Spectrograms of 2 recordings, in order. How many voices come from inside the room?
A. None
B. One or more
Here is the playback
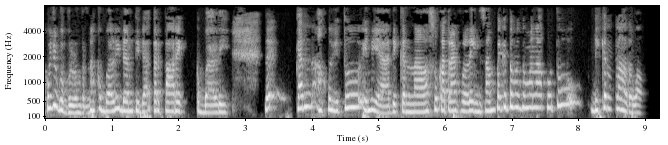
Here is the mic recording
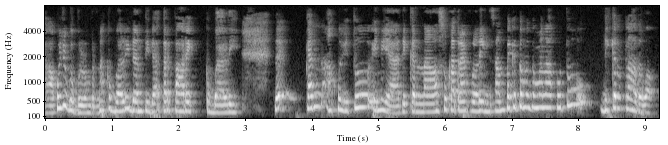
A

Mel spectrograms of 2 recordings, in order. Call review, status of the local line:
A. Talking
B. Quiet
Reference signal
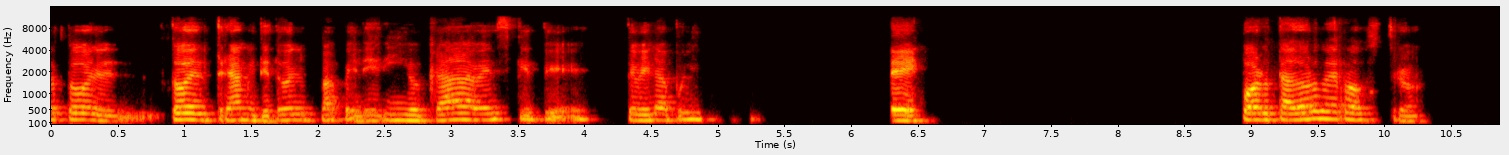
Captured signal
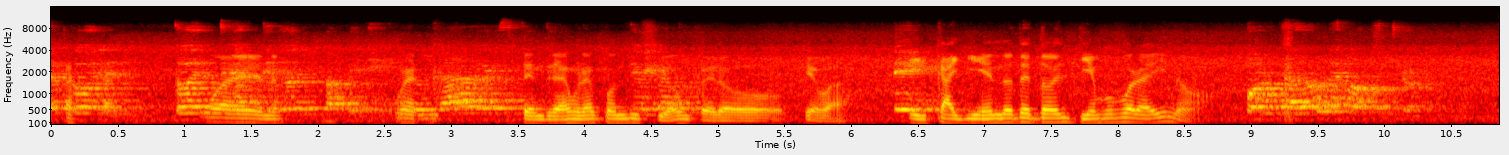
A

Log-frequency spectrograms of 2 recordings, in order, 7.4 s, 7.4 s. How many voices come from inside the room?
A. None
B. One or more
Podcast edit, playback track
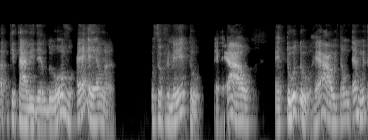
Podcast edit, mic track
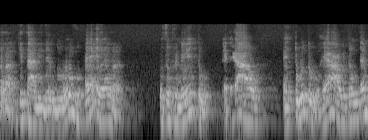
A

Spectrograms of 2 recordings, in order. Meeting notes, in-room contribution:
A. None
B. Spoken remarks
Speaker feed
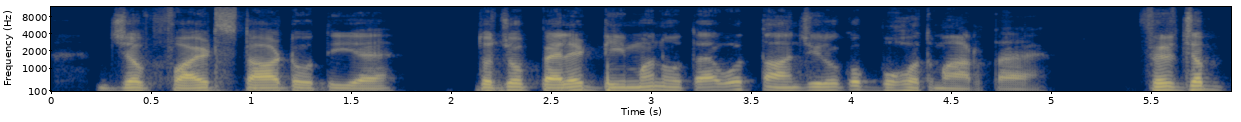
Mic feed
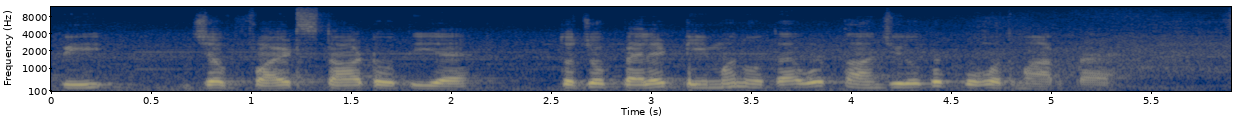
A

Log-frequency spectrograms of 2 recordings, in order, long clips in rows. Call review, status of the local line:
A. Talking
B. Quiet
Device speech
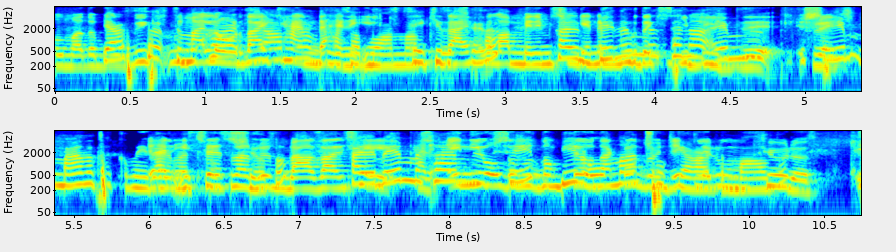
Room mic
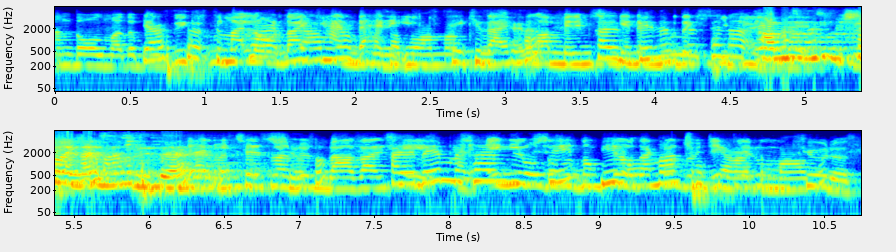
A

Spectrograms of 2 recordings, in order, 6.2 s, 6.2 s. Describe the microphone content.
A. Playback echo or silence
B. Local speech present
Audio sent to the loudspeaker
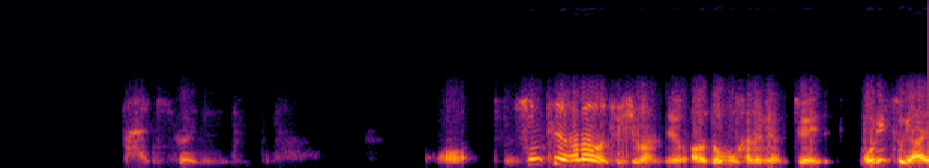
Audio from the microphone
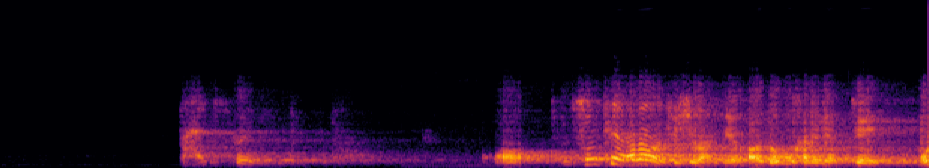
A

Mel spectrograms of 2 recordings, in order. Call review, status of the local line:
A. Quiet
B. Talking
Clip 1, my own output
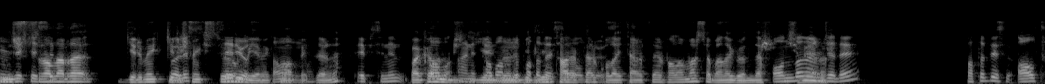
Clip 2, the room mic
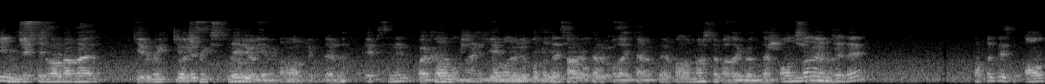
A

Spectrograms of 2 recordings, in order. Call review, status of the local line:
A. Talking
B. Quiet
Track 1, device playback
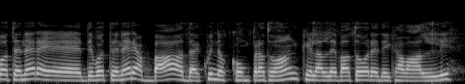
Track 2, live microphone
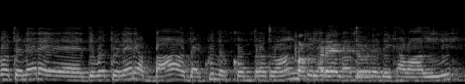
A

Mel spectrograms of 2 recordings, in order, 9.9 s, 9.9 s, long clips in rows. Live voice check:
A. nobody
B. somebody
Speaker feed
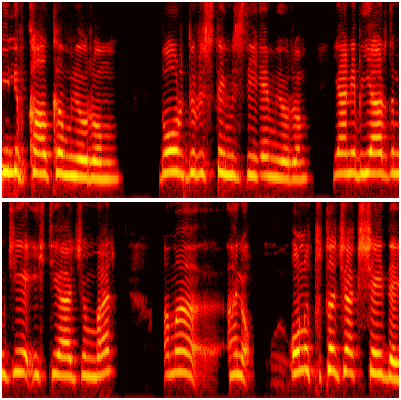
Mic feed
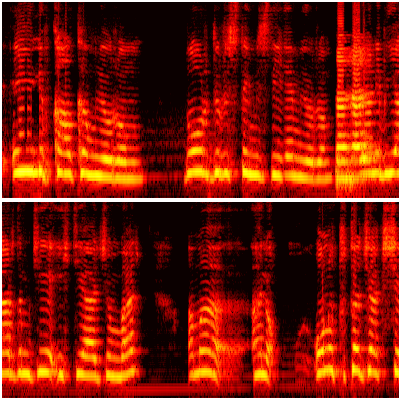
B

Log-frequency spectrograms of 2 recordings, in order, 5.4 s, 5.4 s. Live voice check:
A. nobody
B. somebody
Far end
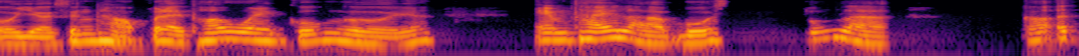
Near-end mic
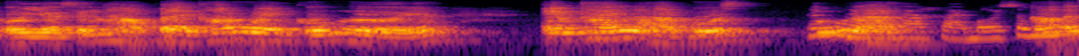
B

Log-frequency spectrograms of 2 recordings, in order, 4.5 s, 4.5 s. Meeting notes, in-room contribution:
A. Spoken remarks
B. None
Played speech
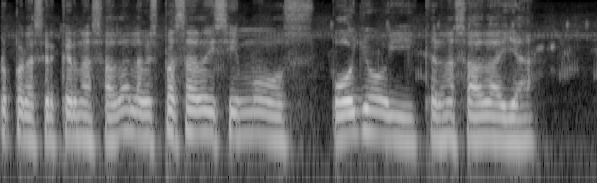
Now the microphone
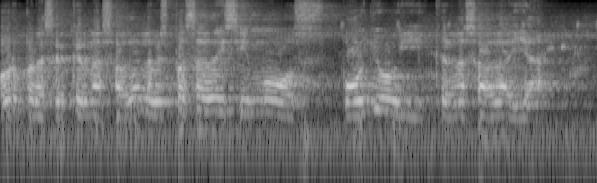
B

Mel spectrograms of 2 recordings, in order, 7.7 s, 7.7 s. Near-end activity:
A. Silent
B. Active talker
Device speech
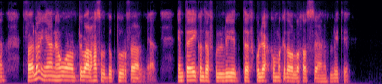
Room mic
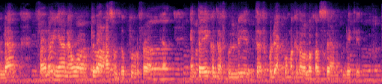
B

